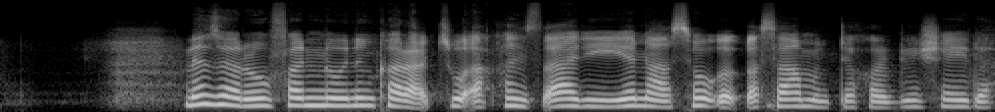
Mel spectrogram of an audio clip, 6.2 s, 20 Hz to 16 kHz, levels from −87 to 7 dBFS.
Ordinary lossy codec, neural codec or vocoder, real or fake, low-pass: none; autoencoder, 48 kHz, 32 numbers a frame, DAC-VAE, trained on Japanese speech; fake; 14.4 kHz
